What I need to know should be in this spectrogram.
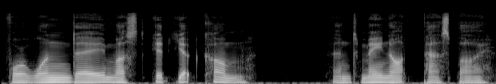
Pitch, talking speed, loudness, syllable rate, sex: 100 Hz, 145 wpm, -19 LUFS, 3.3 syllables/s, male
